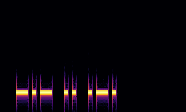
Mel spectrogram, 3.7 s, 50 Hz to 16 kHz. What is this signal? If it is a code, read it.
Morse code, heard as a keyed tone, about 16 wpm, 700 Hz. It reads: KIR
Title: USA Call Sign Postfixes - 3 Letters 15wpm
